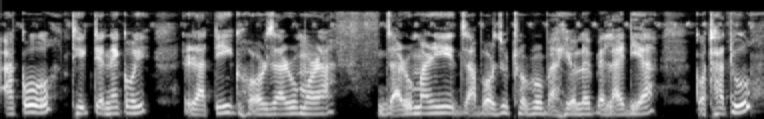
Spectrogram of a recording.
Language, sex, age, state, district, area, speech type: Assamese, male, 45-60, Assam, Charaideo, urban, spontaneous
